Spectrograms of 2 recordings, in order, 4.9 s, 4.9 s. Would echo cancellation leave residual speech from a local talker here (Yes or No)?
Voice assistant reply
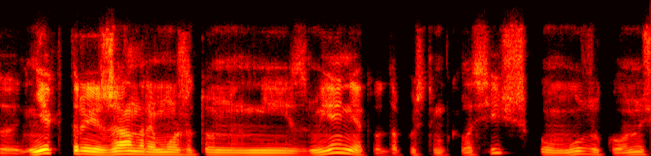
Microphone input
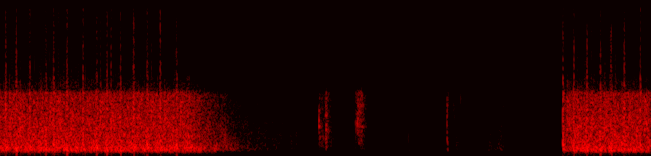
No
